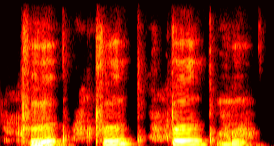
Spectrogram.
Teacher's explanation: 이렇게 발음을 해보면 입술이 부딪히죠. 그래서 양순음이에요.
